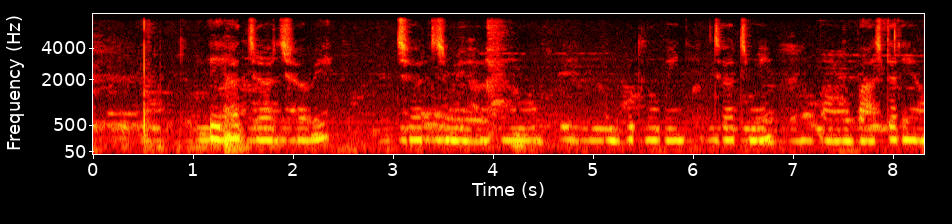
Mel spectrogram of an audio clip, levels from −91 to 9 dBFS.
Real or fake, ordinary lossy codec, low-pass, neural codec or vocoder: real; none; 7.2 kHz; none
